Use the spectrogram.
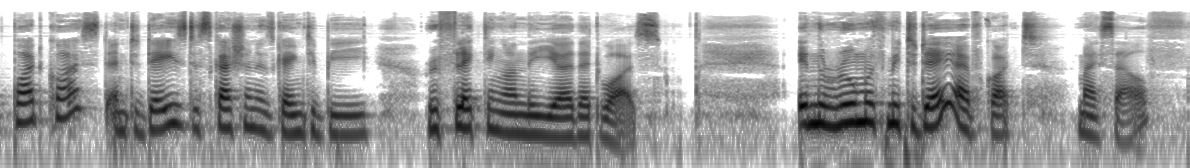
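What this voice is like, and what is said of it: Put-on polished podcast host voice. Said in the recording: “Why are you talking like that? ... Why do you have a podcast voice?”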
